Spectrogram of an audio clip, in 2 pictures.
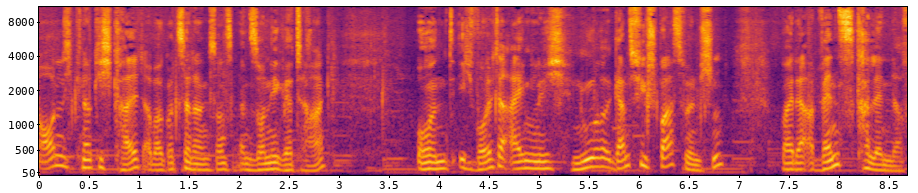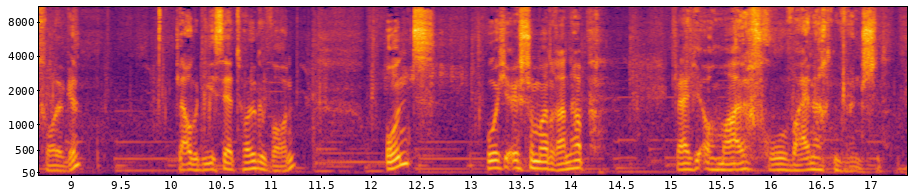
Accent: Norway; Ich laufe hier durch die Straßen von Oslo in Norwegen, meiner Heimat

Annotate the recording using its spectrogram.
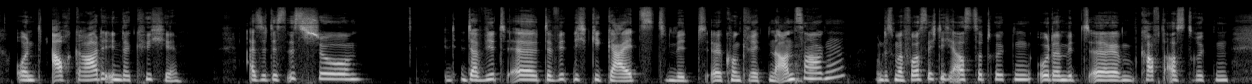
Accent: Mitterhöll, Upper Palatinate, Bavaria, Germany; accent: Oberpfälzisch; moved away as an adult; also born or lived in Munich / Vienna / Hamburg / Heidelberg; now in Stuttgart, Germany; ich bin aus Mitterhöll, das ist die Dreiskerzone zwischen Ober- und Unterhöll.

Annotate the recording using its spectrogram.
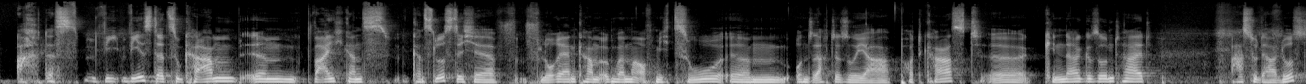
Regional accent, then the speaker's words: Düsseldorf, North Rhine-Westphalia, Germany; als Düsseldorfer

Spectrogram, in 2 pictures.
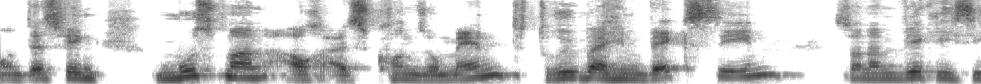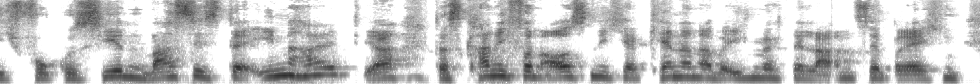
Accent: Austria; ich bin ein bisschen im Blaufränkisch groß geworden in Österreich

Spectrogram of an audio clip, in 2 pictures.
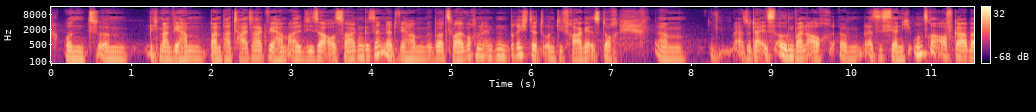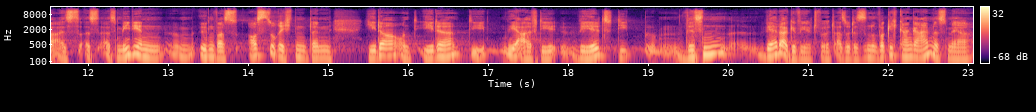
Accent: East Germany, Germany; Ich als Ostdeutscher

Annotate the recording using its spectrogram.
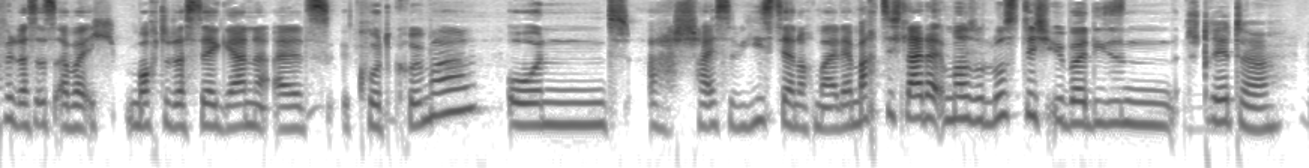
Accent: Leipzig, Saxony, Germany; wir sind halt beide in Leipzig groß geworden

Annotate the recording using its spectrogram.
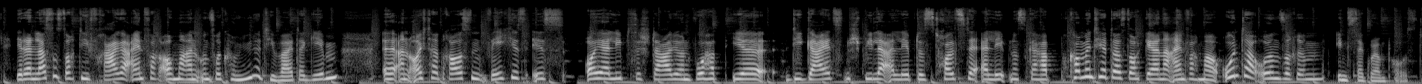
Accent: Berlin, Germany; als Berlinerin war ich natürlich sehr oft im Olympiastadion

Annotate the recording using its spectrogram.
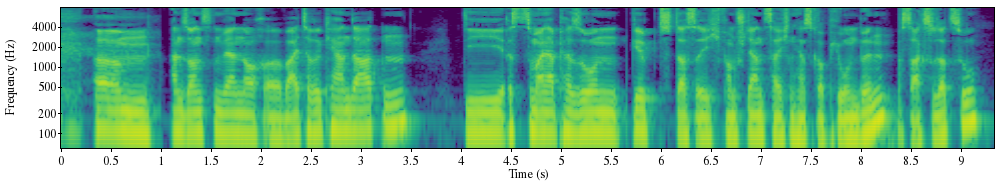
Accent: Cologne, North Rhine-Westphalia, Germany; Ich komme aus Köln, der schönsten Stadt Deutschlands.

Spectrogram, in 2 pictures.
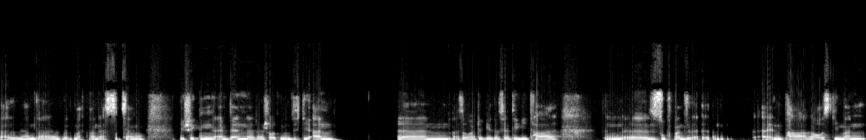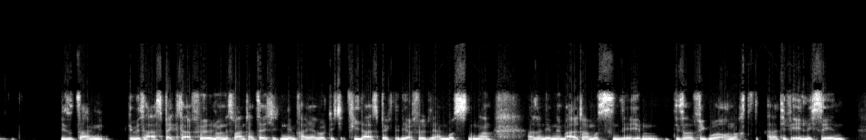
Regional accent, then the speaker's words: near Leipzig, eastern Germany, Saxony, Germany; ich bin im Osten aufgewachsen.

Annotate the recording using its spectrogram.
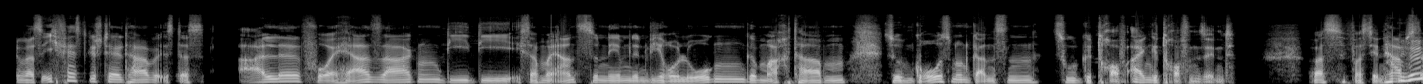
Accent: Germany; in mein Heimatland

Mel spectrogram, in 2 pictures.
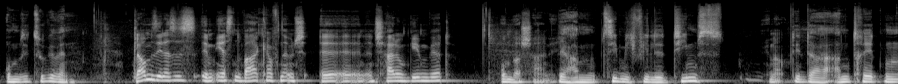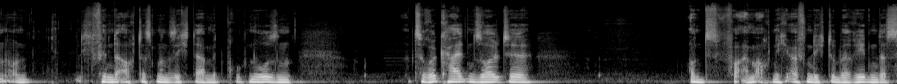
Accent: Hamburg, Germany; komme aus Hamburg und ich rede nicht so

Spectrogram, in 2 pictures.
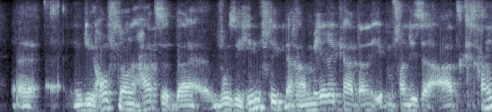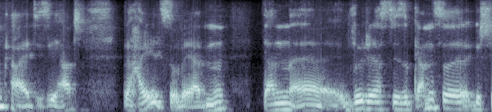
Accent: Unna, North Rhine-Westphalia, Germany; ich bin dann irgendwann in meiner Heimatstadt Unna gewesen und äh, bin dann so gejoggt.

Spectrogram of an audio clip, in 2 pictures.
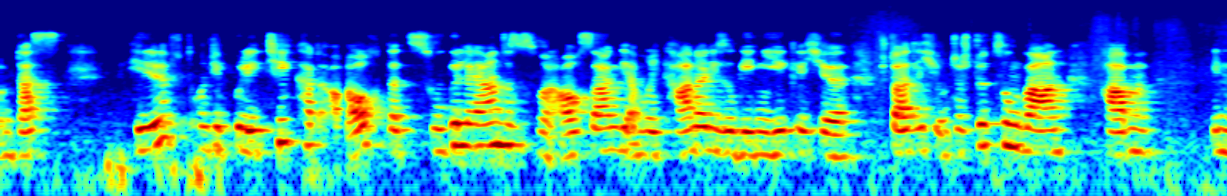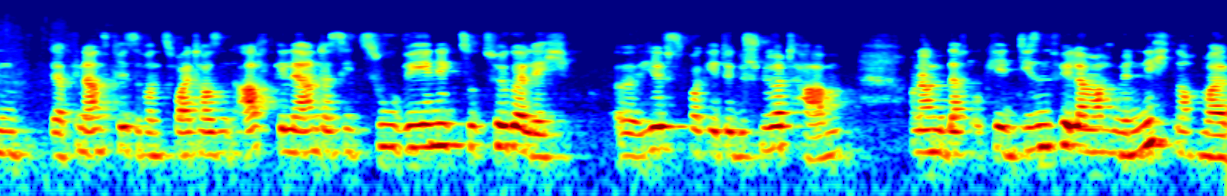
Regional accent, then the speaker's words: Germany; now in New York, United States; mein Heimatland

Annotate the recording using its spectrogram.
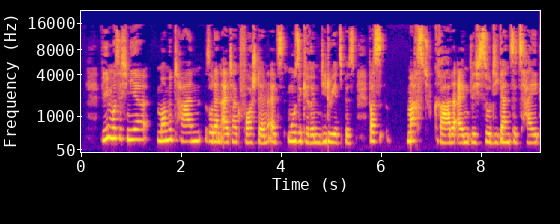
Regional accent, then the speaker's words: Berlin, Germany; für mich als Berlinerin

